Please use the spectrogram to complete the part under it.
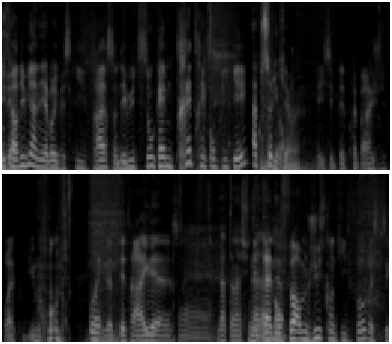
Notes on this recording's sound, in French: en direct du stade Vélodrome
